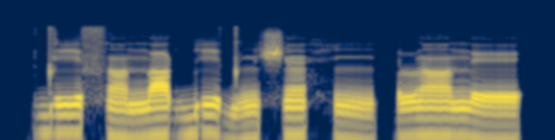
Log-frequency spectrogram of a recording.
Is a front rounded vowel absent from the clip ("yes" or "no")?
yes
